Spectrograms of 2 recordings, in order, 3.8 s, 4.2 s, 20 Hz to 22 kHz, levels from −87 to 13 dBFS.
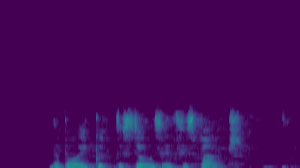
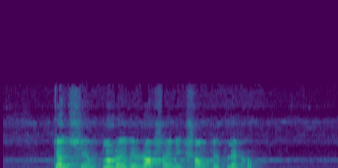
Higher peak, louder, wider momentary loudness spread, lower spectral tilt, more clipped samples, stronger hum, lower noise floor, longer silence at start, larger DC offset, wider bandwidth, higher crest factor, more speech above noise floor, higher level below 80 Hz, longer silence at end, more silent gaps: second, -28 dBFS vs -2 dBFS; second, -45 LUFS vs -23 LUFS; second, 10 LU vs 14 LU; second, -3.5 dB/octave vs -5 dB/octave; neither; neither; first, -87 dBFS vs -63 dBFS; about the same, 0.65 s vs 0.7 s; neither; second, 8.2 kHz vs 11 kHz; about the same, 20 dB vs 24 dB; about the same, 42 dB vs 40 dB; second, -84 dBFS vs -56 dBFS; second, 0.2 s vs 1.1 s; neither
